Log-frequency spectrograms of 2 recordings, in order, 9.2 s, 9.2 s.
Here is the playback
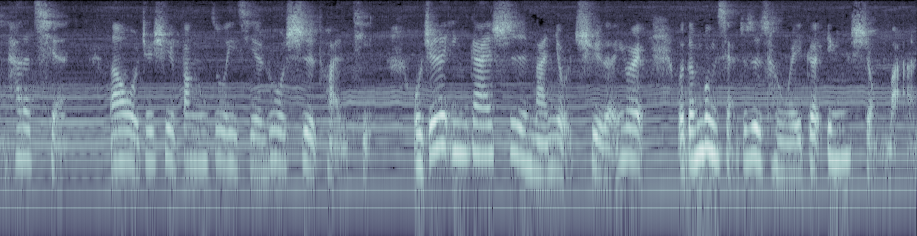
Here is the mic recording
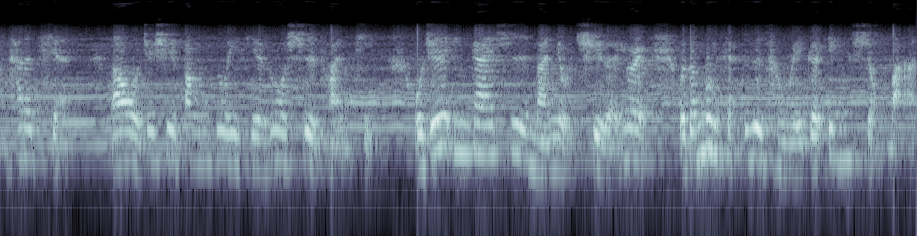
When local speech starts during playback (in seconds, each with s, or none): none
